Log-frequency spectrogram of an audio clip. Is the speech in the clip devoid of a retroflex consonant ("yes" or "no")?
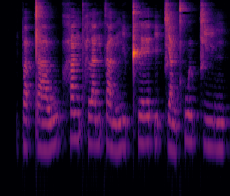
yes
